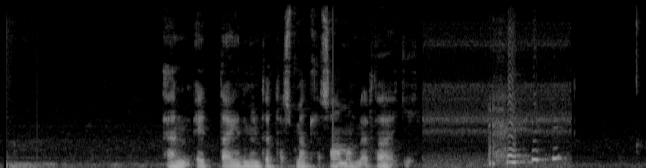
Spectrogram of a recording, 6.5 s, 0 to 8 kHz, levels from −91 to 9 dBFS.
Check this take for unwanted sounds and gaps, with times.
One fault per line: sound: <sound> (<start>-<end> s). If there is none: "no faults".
sound: laugh (4.9-5.7 s)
